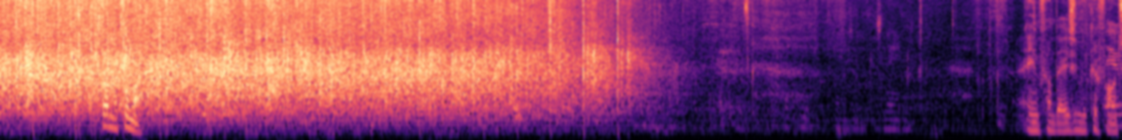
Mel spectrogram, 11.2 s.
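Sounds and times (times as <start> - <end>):
audience applause: 0.0 - 6.7
speech: 1.0 - 1.6, 10.4 - 11.2.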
